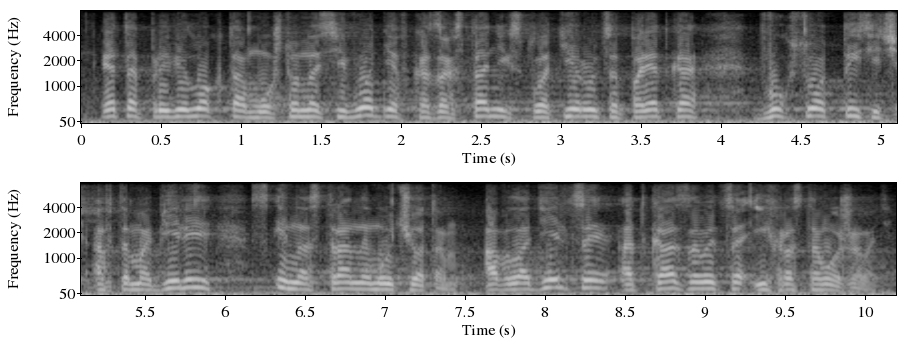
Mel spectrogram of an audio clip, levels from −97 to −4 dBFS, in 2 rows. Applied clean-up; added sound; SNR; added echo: none; Tick; 9 dB; none.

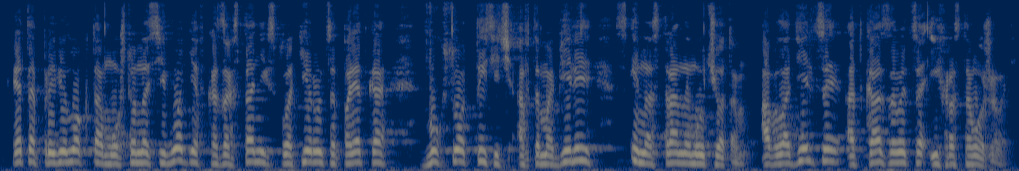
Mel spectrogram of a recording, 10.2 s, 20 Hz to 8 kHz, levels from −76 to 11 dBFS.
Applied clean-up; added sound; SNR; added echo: classical method log-MMSE.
